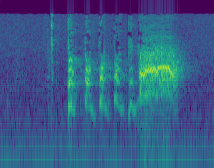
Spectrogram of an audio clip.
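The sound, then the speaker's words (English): A person imitates a chicken over a two-way PA intercom system: a quick run of about six clipped clucks, then a drawn-out, squawking 'bawk' to finish. The voice is loud, with no other talking. “We had a two-way PA system, you know, it's an intercom system, and you'd hear somebody go the sound of the eternal chicken, which uh, is a kind of an eternal sound in the RVC, does not refer to eggs, friends.”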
